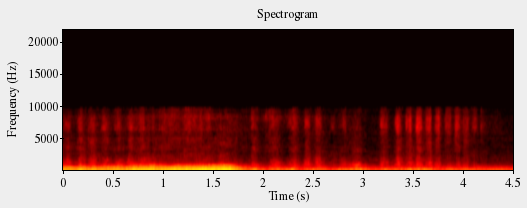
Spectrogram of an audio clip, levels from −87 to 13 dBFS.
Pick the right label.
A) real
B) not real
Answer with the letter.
B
